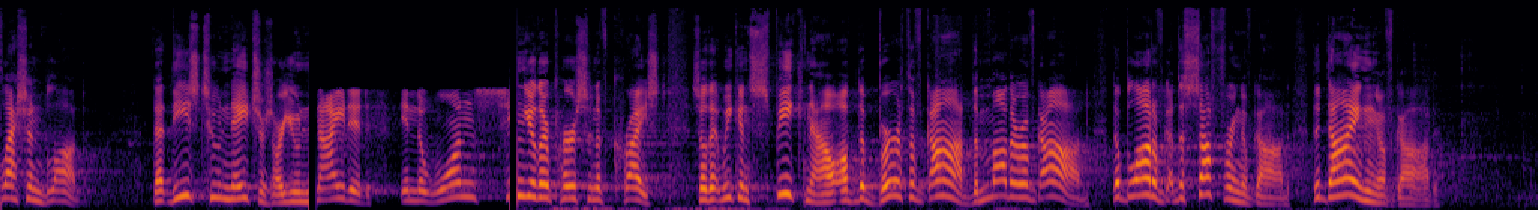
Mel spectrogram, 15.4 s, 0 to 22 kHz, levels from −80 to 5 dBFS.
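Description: At 3.08 s the sound drops out for about 80 ms, then returns dull and boxy, with nothing above 3.8 kHz and a few decibels quieter, over a faint new noise floor. This most likely reflects the input switching to a poorer device, such as a headset's call profile, until 5.17 s. On a spectrogram the upper band is cleanly cut away across that span after a thin vertical gap; the waveform shows the brief flat gap and a slightly lower envelope.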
